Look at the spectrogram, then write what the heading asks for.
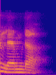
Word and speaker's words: लैम्ब्डा: इसे हम बोलते हैं लैम्ब्डा। बी इसमें साइलेंट होता है बेटा।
